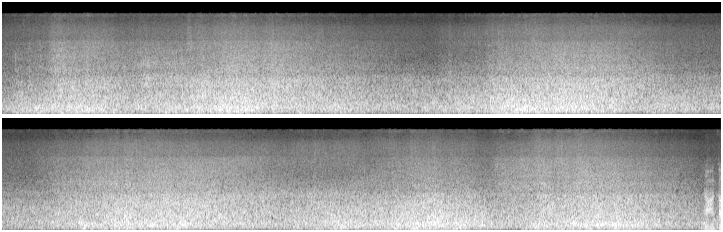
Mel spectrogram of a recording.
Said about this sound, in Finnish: meren rannalla maininki iskee rantaa aika massiivisesti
